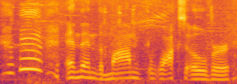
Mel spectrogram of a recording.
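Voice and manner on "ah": high, loud imitated sob; mock crying wail. Tween told she should be happy, high mock wail. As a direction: wail like a crying kid, hammed-up. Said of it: "she just started fucking crying".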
